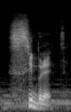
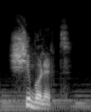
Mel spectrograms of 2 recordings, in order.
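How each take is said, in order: First: The word begins with an s sound. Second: The word begins with a sh sound. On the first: The speaker is one of the fugitives. The speaker calls it wrong. "Et ils disaient Siboleth" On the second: The speaker is not one of the fugitives. The speaker calls it right. "prononcer correctement ce mot Chiboleth"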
